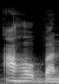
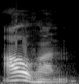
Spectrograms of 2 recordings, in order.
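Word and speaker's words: আহ্বান: এটার সঠিক উচ্চারণ আহবান না আহভান। এইযে আহভান।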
